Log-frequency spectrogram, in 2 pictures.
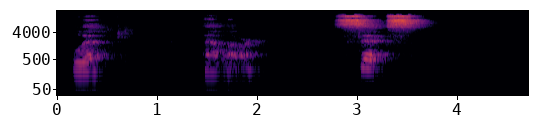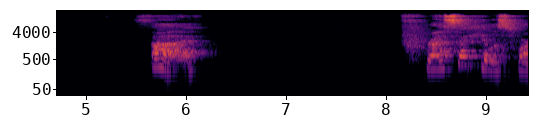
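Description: A woman speaks calmly in short phrases with pauses, close by.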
